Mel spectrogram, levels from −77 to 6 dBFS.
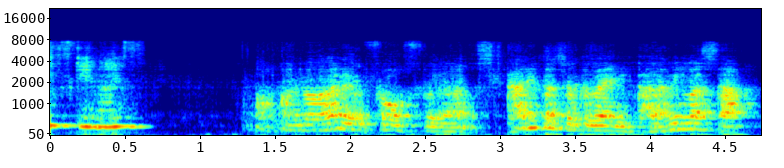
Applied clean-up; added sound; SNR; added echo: neural separator model SepFormer DNS4.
